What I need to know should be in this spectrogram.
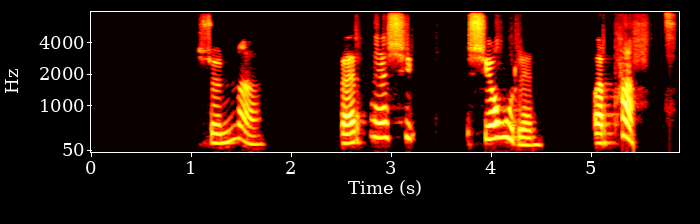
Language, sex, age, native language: Icelandic, female, 40-49, Icelandic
